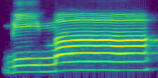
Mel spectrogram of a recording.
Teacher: Ma panjang. Okey, 4 harakat.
